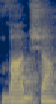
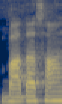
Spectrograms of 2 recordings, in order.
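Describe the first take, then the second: First: The d runs straight into the sh sound. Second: An extra long vowel follows the d sound. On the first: The speaker calls it right. "बादशाह होता है" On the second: The speaker calls it wrong. "बादाशाह नहीं होता है"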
